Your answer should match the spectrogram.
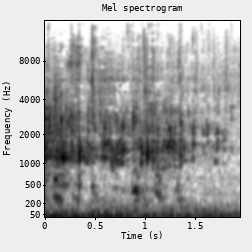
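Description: A wine-pouring sound effect: liquid pouring into a glass, a continuous gurgling trickle with bright splashy detail and small bubbling plops, steady at moderate volume for about two seconds.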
